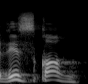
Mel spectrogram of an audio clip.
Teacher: قاف کو پر رکھنا ہے اور ہا کو ساکن کر دیں گے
